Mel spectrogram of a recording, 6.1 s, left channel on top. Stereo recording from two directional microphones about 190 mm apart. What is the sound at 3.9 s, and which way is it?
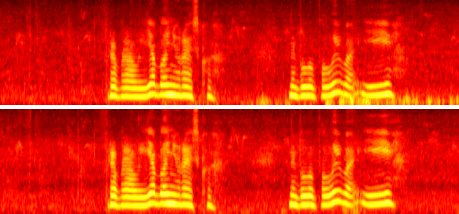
Speech, 5° left (ahead or behind).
